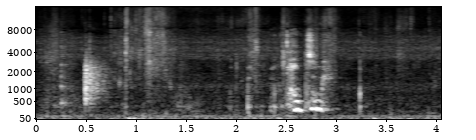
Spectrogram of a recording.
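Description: A soft cake is pulled apart by hand.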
